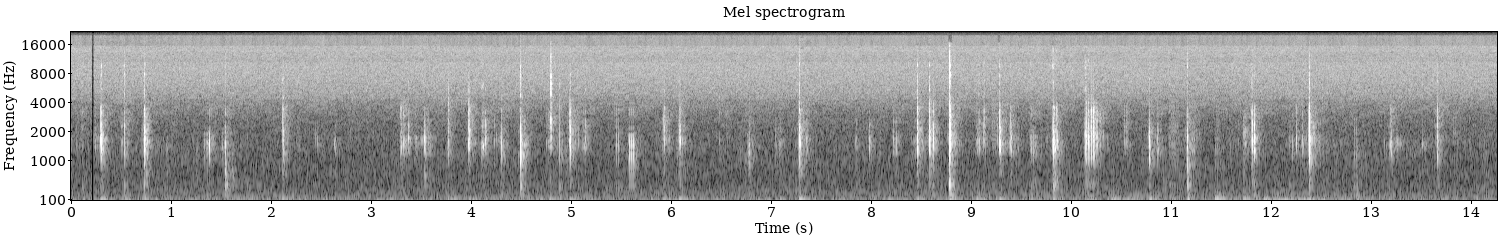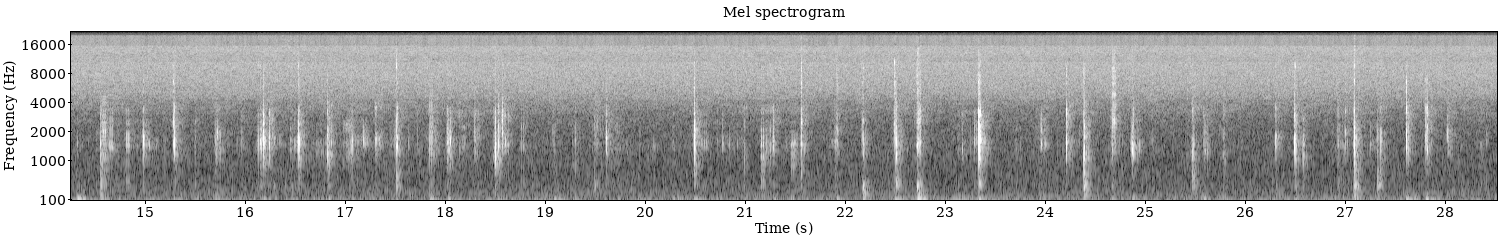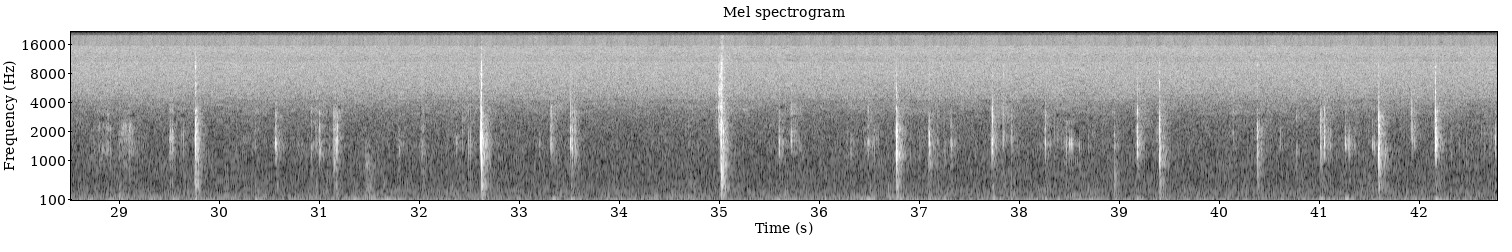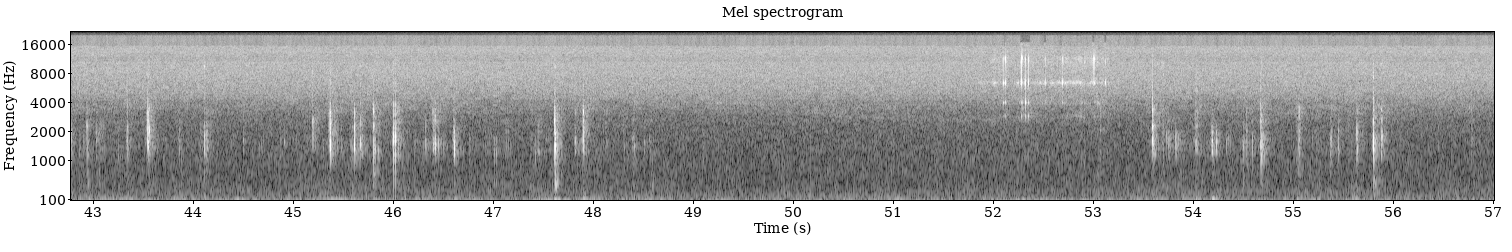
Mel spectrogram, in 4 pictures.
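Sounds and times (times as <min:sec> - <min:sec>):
keyboard typing clicks: 0:51.9 - 0:56.0.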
